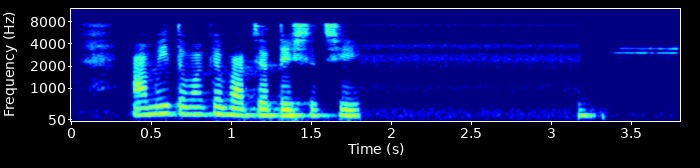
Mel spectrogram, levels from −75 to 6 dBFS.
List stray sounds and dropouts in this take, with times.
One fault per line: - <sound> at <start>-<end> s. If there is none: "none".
none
